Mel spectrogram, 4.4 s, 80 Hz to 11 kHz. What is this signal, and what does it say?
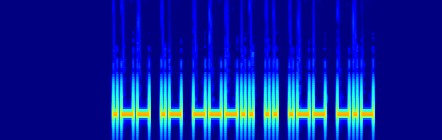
Morse code, heard as a keyed tone, about 30 wpm, 700 Hz. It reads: WA8IWK
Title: Call Signs - 30wpm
